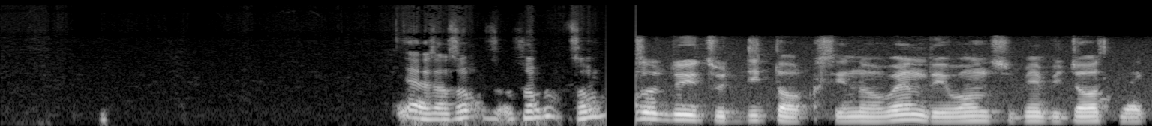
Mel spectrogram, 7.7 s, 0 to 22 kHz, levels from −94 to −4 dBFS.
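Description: At 4.04 s the speech drops out for about 200 ms. When it returns, it sounds duller and boxier, with nothing above 7.6 kHz. The level shifts by about 5 dB. A new background noise appears, roughly 30 dB below the speech. This poorer tone holds to the end of the clip. The cause is likely an input switched to a poorer device, a different microphone or a headset's call profile passing a narrower band.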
